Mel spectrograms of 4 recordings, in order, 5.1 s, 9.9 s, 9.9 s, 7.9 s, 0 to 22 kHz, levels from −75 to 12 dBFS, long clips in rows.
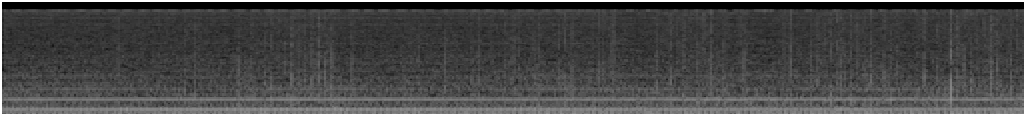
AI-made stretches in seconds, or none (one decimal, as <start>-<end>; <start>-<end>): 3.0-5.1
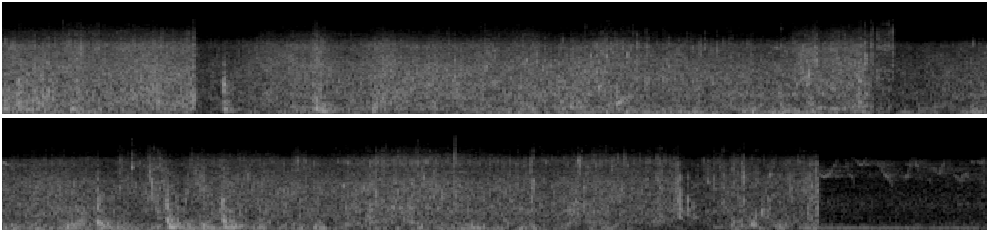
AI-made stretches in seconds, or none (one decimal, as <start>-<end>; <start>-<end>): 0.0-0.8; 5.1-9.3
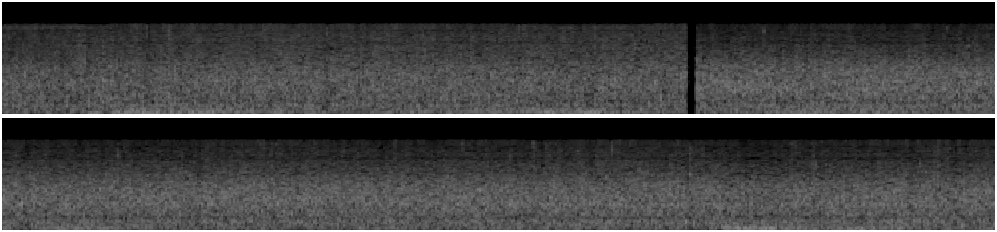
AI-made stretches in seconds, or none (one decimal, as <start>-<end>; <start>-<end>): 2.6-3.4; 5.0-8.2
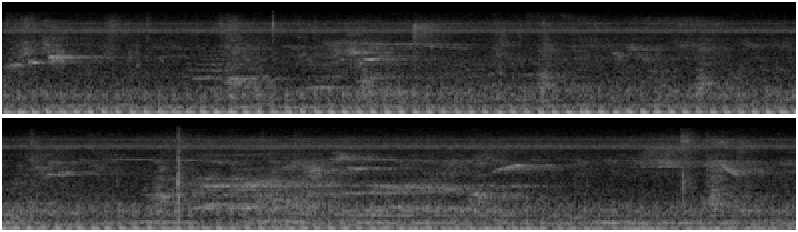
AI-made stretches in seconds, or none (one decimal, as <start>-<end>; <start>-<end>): none

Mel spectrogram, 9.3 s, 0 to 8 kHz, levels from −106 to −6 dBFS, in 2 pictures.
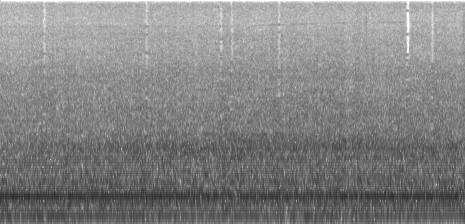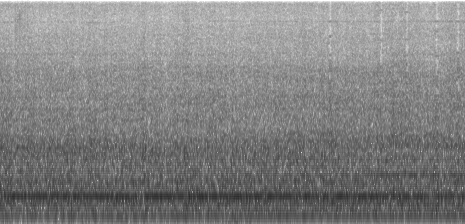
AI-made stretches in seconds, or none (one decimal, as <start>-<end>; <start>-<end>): none

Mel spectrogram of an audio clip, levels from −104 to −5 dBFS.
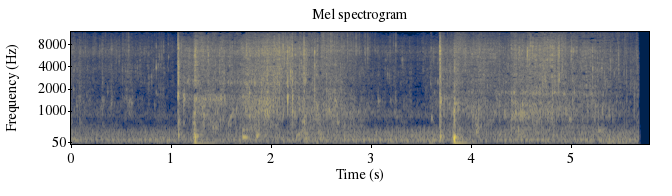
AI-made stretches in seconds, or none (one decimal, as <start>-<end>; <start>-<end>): none

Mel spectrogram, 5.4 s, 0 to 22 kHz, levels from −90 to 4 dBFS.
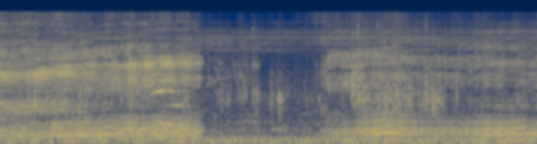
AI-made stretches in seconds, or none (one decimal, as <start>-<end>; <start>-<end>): none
